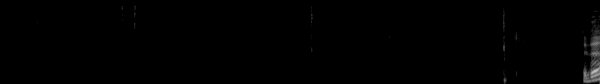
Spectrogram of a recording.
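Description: About eight faint keystrokes on a computer keyboard, scattered over several seconds with quiet gaps between them. A man's voice starts a word right at the end.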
